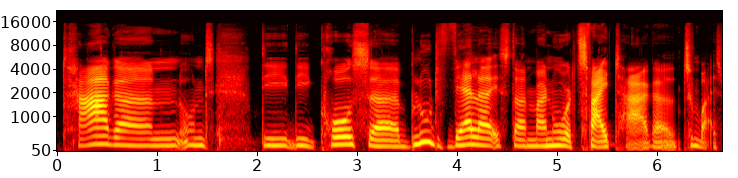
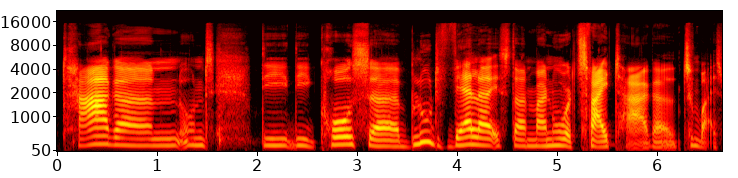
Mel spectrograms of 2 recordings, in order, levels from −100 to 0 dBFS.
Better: first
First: none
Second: thin; somewhat; fading below 1 kHz

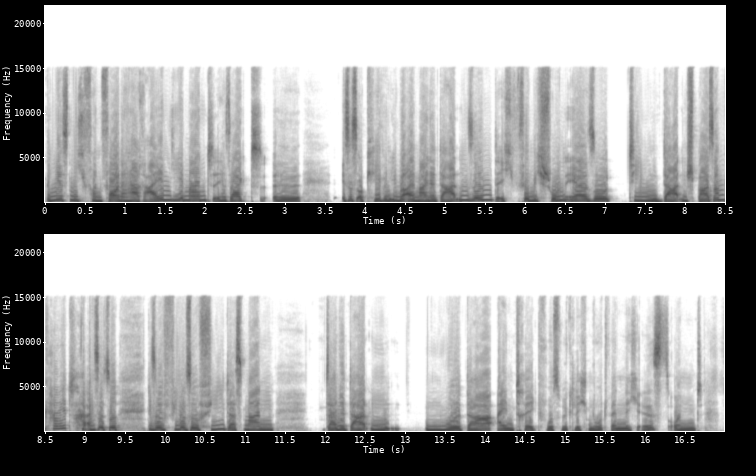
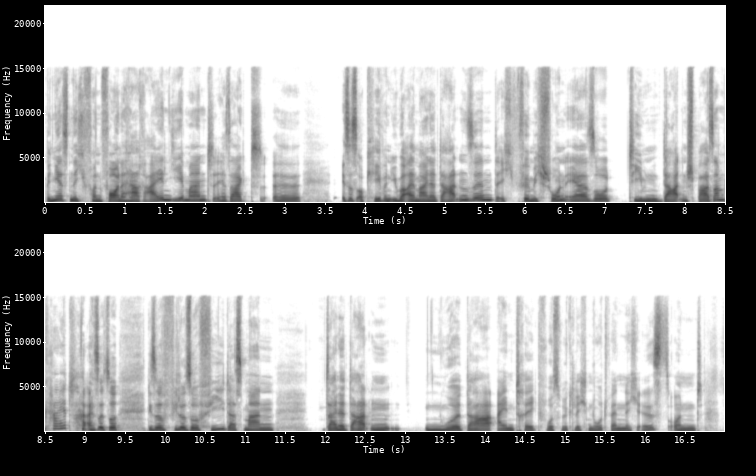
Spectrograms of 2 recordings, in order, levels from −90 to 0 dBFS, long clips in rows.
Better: second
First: distortion; heavy; 29% of the sound clipped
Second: none

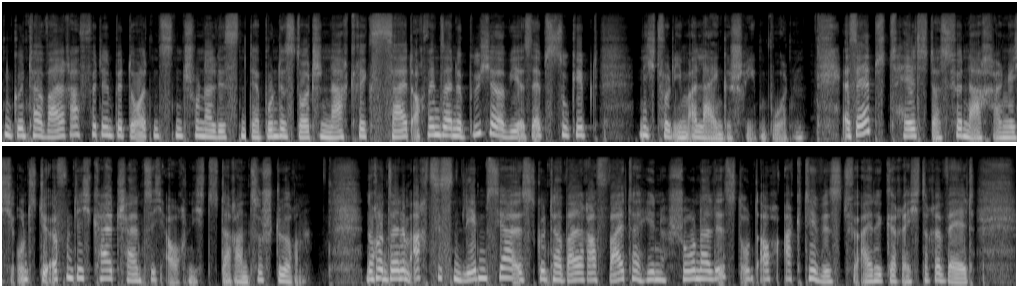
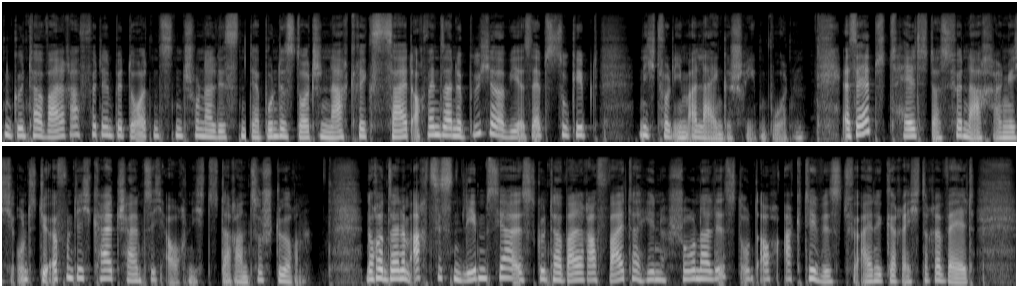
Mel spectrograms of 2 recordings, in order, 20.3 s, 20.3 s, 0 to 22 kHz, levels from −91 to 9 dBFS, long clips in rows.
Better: second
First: distortion; slight; 10 dB below the speech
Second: none

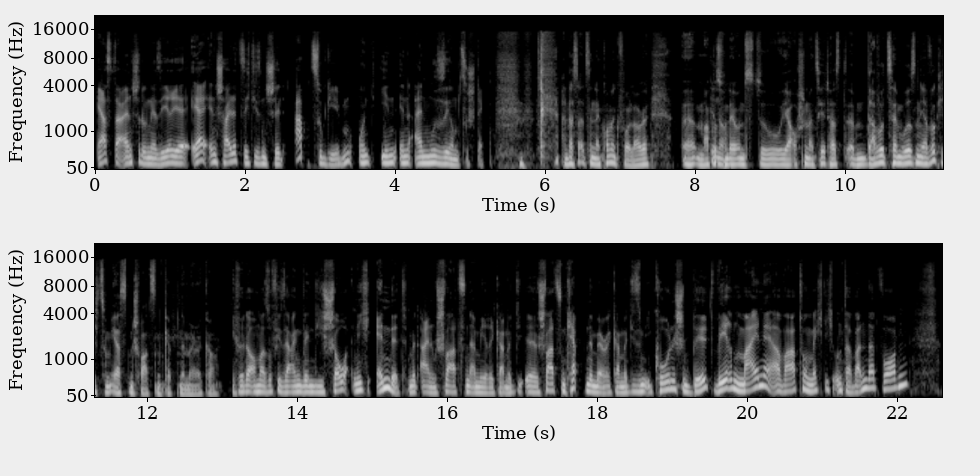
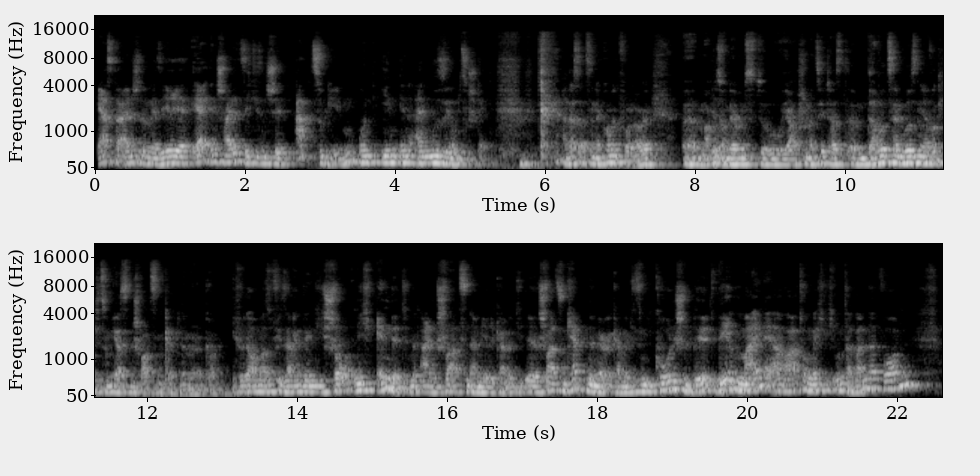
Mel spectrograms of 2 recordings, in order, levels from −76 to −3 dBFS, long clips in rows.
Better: first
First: none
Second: off-mic speech; far // room echo; slight; dies away in 0.5 s

